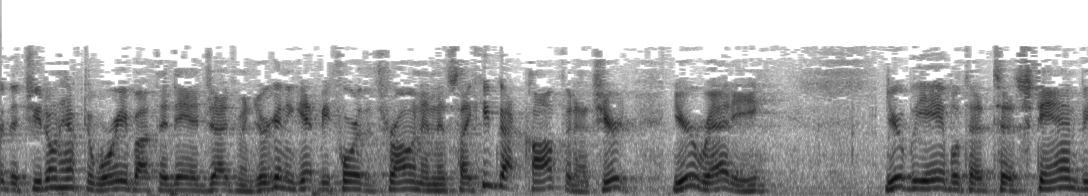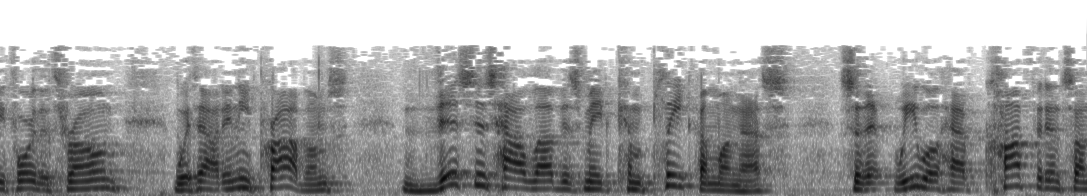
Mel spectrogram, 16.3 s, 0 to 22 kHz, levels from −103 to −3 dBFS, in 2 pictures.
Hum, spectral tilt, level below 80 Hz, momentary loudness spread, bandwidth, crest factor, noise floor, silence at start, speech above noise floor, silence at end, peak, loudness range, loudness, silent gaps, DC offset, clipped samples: none; -6.5 dB/octave; -46 dBFS; 8 LU; 8.6 kHz; 18 dB; -40 dBFS; 0 s; 23 dB; 0 s; 0 dBFS; 1 LU; -18 LUFS; none; under 0.1%; under 0.1%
